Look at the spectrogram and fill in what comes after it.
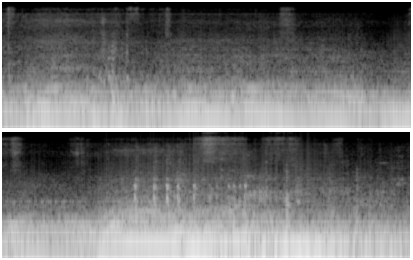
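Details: Land Rover Freelander pulling away from a junction on full steering lock; engine rumble with sharp clicking, about three a second, from front right; caused by worn driveshaft CV joint, right IRD bearing also had play and oil leak.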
